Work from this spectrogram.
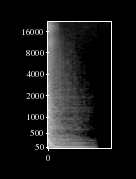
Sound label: DM5 Perc, Alesis DM5 drum machine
